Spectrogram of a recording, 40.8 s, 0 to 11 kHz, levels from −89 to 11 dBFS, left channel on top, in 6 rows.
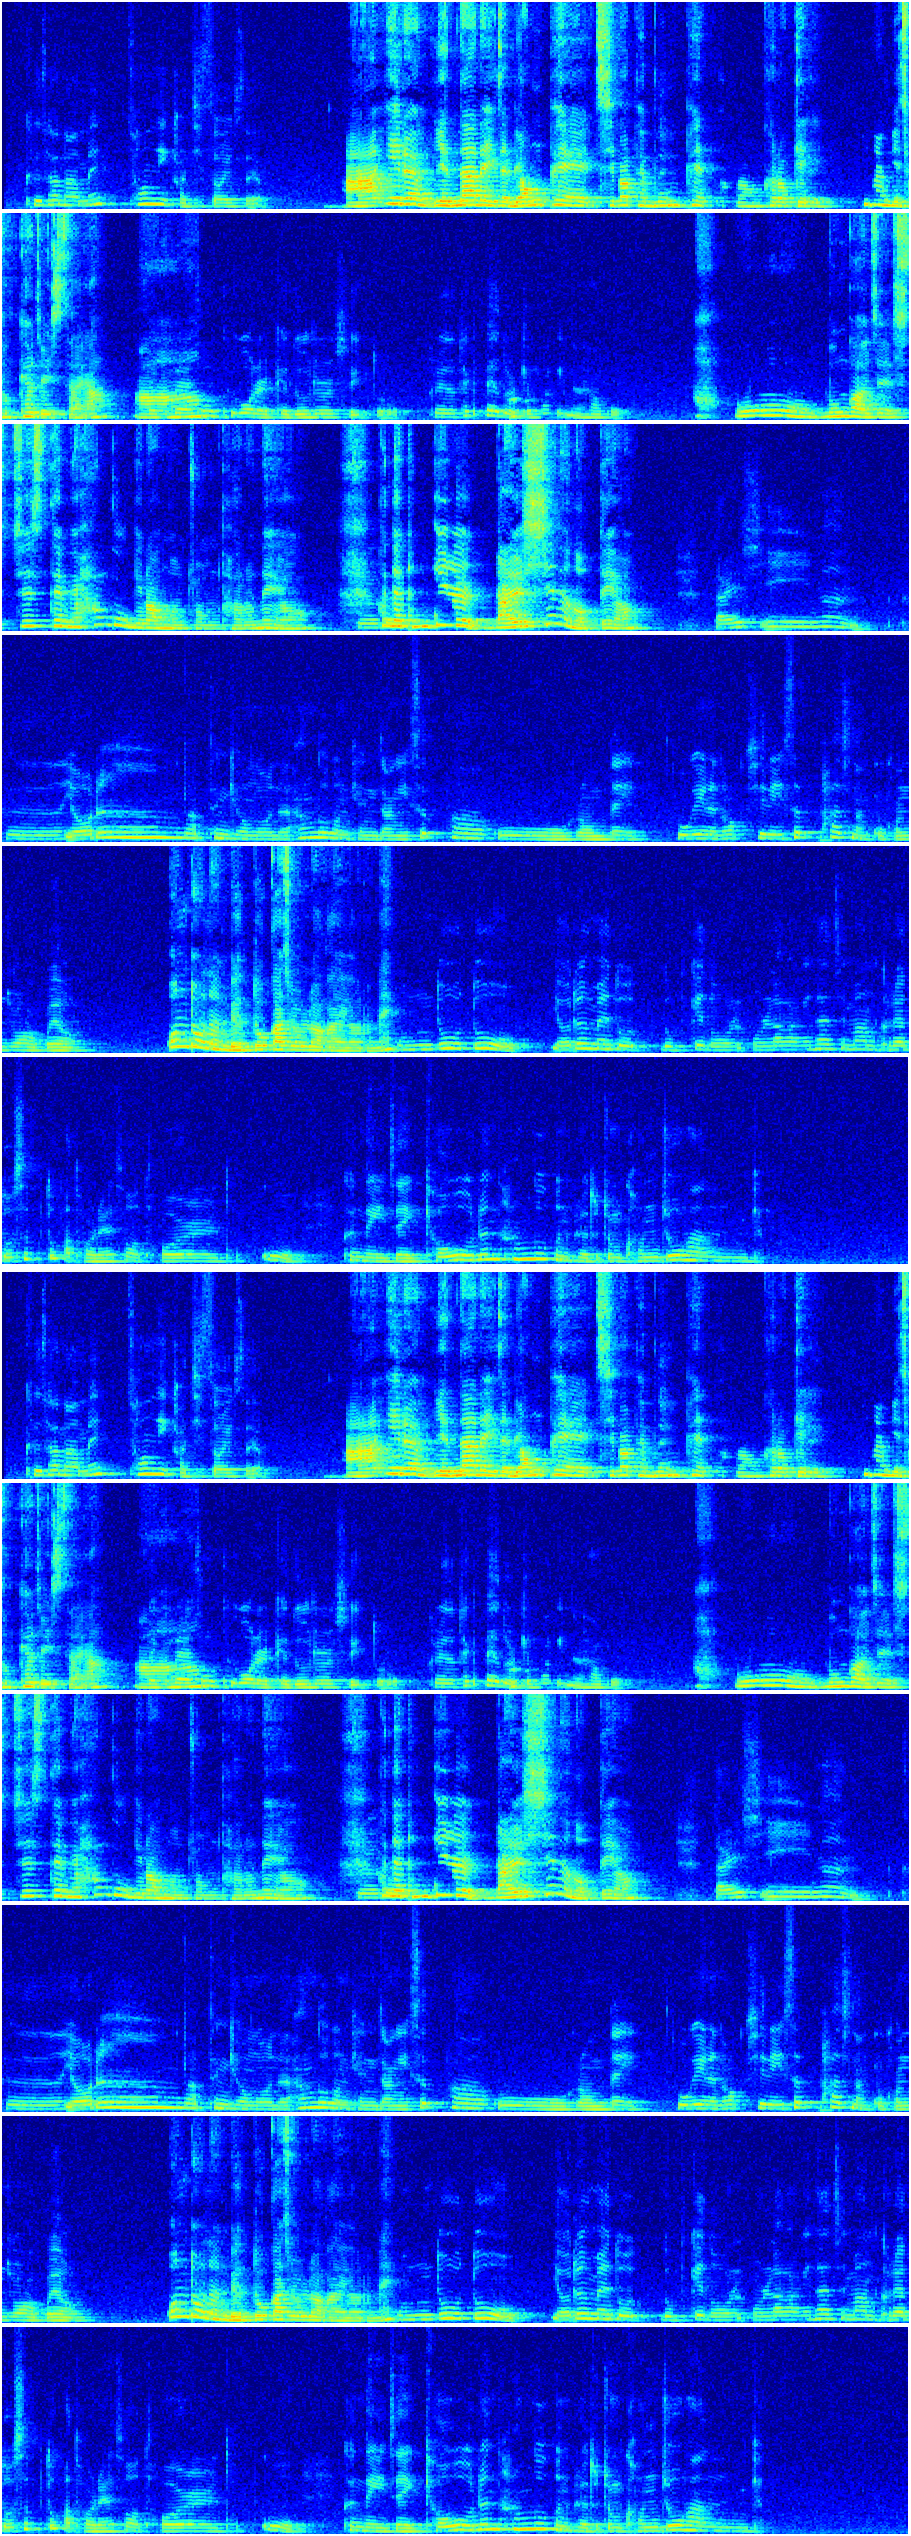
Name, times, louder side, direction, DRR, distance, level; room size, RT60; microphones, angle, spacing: voice 1, 0.2-2.0 4.9-5.2 5.9-6.3 7.9-11.5 16.2-16.7 17.1-17.2 18.7-20.1 20.4-27.9 30.2-39.7, right 1 dB, 15° right, 0.8 m, -32 dB
voice 2, 2.5-6.1 6.5-8.3 12.0-18.4 28.4-30.2, left 1 dB, 15° left, 1.0 m, -24 dB
24.0 x 9.5 x 6.2 m
head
